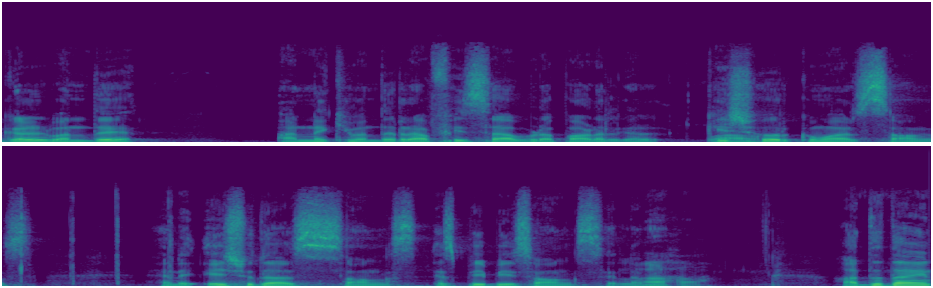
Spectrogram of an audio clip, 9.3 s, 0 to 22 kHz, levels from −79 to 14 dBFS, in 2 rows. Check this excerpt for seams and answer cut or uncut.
uncut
